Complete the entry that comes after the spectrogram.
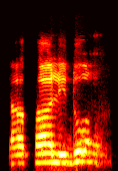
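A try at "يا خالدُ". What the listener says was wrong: या खालिदो, क्योंकि या है. तो एक ही पेश लगेगा, या खालिदो, या खालिदो.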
